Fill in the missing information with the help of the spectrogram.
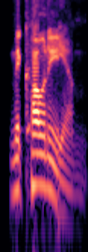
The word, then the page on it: meconium: American English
